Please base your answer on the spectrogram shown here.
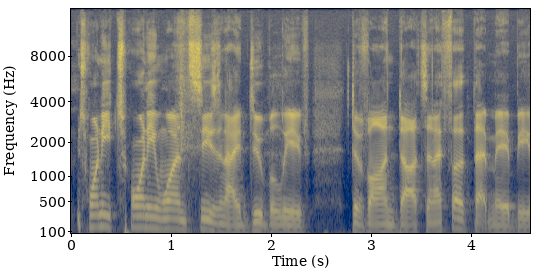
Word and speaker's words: Devon Dotson: Did I whiff his name, Devon Dotson?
